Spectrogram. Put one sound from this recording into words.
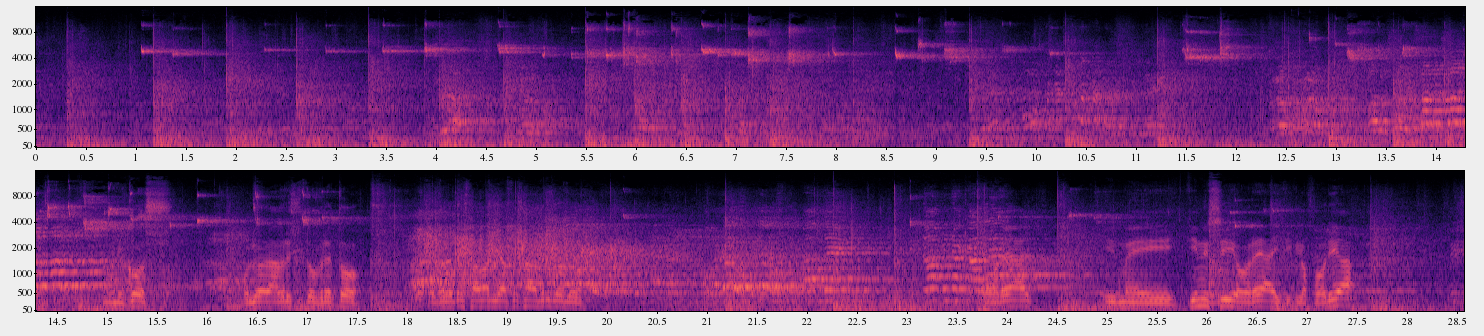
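A basketball bounces on a hardwood court in an echoing indoor arena.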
